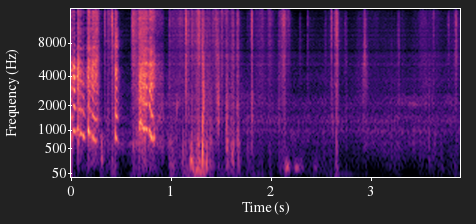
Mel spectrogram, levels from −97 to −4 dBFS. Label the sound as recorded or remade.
remade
